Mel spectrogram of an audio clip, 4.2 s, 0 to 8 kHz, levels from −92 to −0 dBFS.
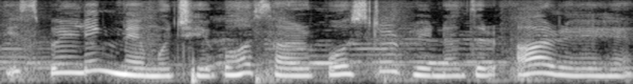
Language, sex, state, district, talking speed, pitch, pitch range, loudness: Hindi, female, Himachal Pradesh, Shimla, 170 wpm, 225 Hz, 210-280 Hz, -15 LUFS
